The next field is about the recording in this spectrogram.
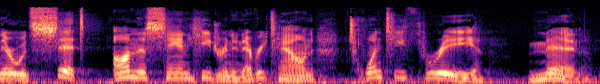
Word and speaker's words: Sanhedrin: In every town, they would establish what was called, and you'll be familiar with this term, a Sanhedrin. Now, one of my dear friends who is far better at language than me, he says, nope, that's not how you say it. It's Sanhedron. Fine.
